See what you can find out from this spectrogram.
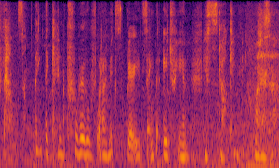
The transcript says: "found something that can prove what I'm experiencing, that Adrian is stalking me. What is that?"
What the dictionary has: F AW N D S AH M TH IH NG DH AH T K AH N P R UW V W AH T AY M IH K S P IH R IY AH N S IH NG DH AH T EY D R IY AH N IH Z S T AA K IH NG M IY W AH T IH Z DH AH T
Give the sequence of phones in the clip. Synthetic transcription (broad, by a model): F AW N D S AH M TH IH NG DH AH T K AH N P R UW V W AH T AY M IH K S P IH R IY AH N S IH NG DH AH T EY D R IY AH N IH Z S T AA K IH NG M IY W AH T IH Z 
